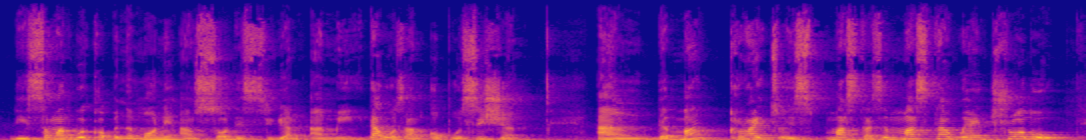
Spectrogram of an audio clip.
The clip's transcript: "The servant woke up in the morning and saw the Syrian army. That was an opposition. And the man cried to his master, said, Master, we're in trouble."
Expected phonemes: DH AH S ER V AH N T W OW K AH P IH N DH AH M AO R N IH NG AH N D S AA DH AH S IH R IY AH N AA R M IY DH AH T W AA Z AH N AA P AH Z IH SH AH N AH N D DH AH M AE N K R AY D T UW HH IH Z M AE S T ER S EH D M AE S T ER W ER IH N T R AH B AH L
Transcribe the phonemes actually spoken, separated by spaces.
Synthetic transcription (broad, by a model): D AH S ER W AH N W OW K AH P IH N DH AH M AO N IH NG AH N S AA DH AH S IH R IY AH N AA M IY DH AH T W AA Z AH N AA P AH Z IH SH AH N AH N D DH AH M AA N K R AY D T UW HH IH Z M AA S T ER S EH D M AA S T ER W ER IH N T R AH B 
